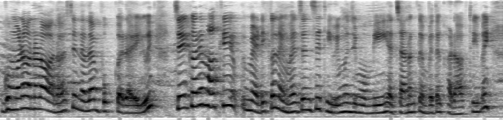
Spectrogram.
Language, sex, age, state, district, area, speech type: Sindhi, female, 18-30, Gujarat, Surat, urban, spontaneous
